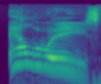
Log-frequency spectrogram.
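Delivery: calls out the cat's name loudly; shouting. A narrator's reading. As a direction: shout for the cat across the yard. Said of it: "the boy was shouting".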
